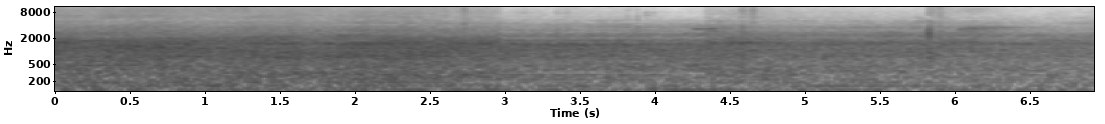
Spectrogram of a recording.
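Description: Indian Railways WAP-4 electric locomotive and its passenger coaches approaching on the track: a steady rushing noise over a low rumble, easing off a little, with a faint click near the end.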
